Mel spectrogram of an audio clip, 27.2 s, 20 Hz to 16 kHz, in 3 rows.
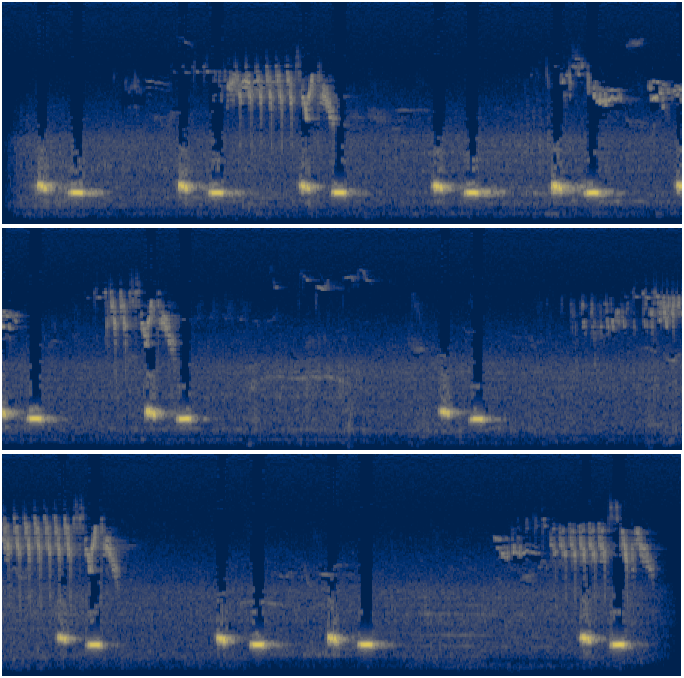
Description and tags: A dual mono field-recording of a distant Common Cuckoo (Cuculus canorus) calling in spring. Rode NTG-2 > FEL battery pre-amp > Zoom H2 line in.
bird, cuckoo, field-recording, cuculus-canorus, birds, mono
